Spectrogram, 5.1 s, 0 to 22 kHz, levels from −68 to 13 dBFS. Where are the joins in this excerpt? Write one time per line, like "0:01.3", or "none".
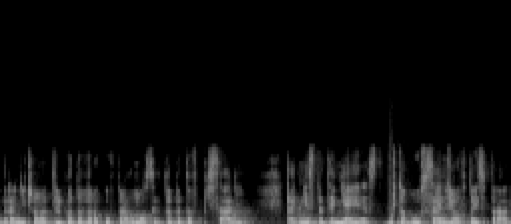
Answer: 0:03.8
